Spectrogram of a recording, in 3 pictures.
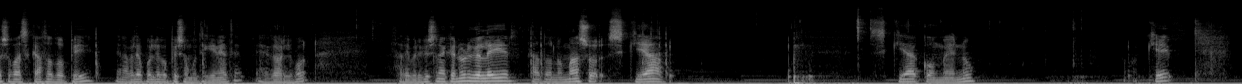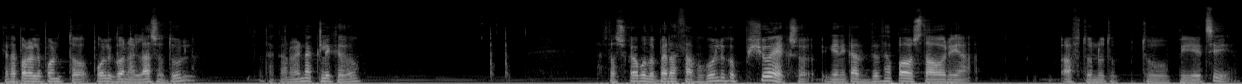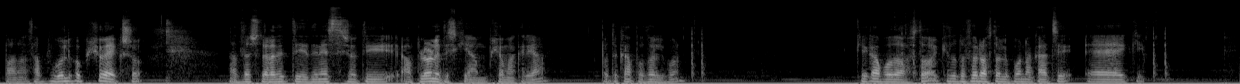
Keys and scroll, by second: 7.5 shift+s, 8.9 shift+k, 10.7 Return.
